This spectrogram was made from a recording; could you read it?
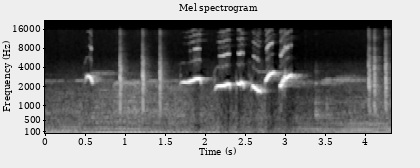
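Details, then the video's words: White-rumped shama singing to provoke other birds to sing: a run of clear, fluting whistled phrases, rising and falling, bracketed by sharp clicks and ticks. "PANCINGAN MURAI BATU GACOR bikin EMOSI jadi NYAUT BONGKAR MATERI ISIAN ¦ SHAMA BIRD"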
